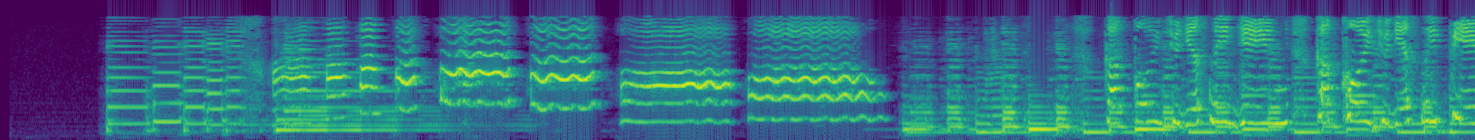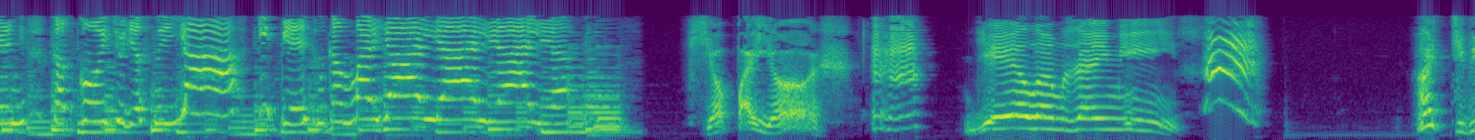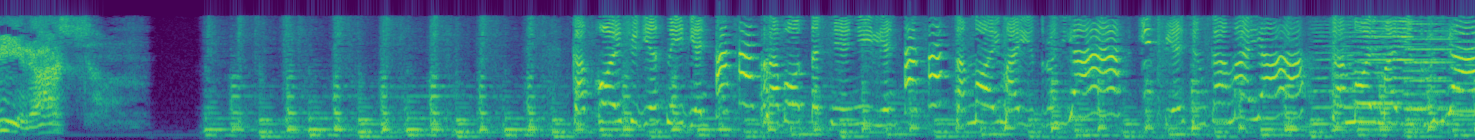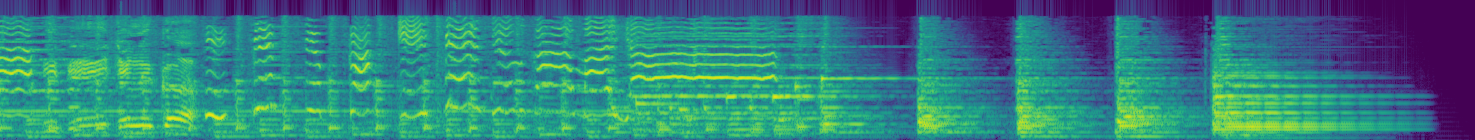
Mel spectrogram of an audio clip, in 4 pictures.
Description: очень позитивный будильник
